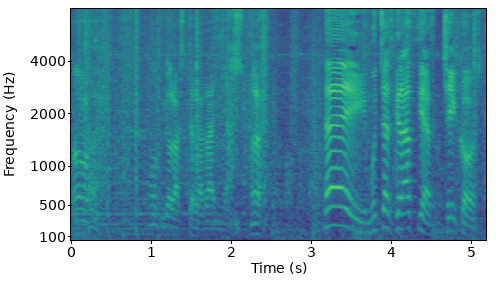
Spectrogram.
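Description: Excitable, high-voiced goofy lion. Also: male voice, slow. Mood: chatty, indignant. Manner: expressive, rambling, excitable. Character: chatty, pampered, goofy city lion, easily flustered. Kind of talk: animated film dubbing. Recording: loud music behind.

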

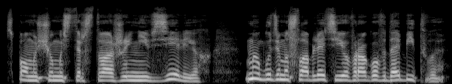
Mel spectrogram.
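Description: A reader voicing the spirit of an older father, calm and condescending, who lectures with mocking haughtiness in an audiobook. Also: high voice, brisk, dry recording, clean studio sound, natural voice. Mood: haughty. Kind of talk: audiobook character reading.

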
